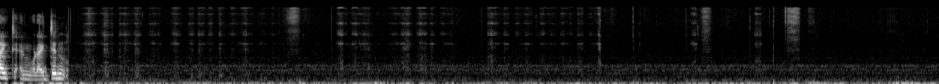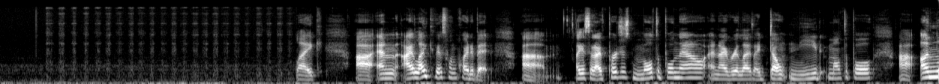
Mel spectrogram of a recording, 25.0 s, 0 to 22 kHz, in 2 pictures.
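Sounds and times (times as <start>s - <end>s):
pen nib scratching paper: 1.0s - 8.1s, 9.2s - 10.7s, 13.0s - 16.5s.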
